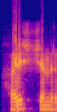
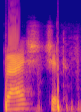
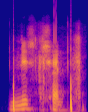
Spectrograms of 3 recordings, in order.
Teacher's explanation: विसर्ग के बाद चा छा जो है वो तालु से है, वो तालु से है, तो सा का उच्चारण भी तालु से है।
